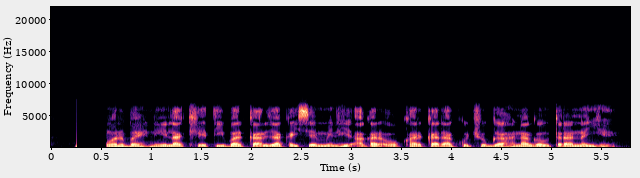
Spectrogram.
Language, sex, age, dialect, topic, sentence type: Chhattisgarhi, male, 18-24, Western/Budati/Khatahi, agriculture, statement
